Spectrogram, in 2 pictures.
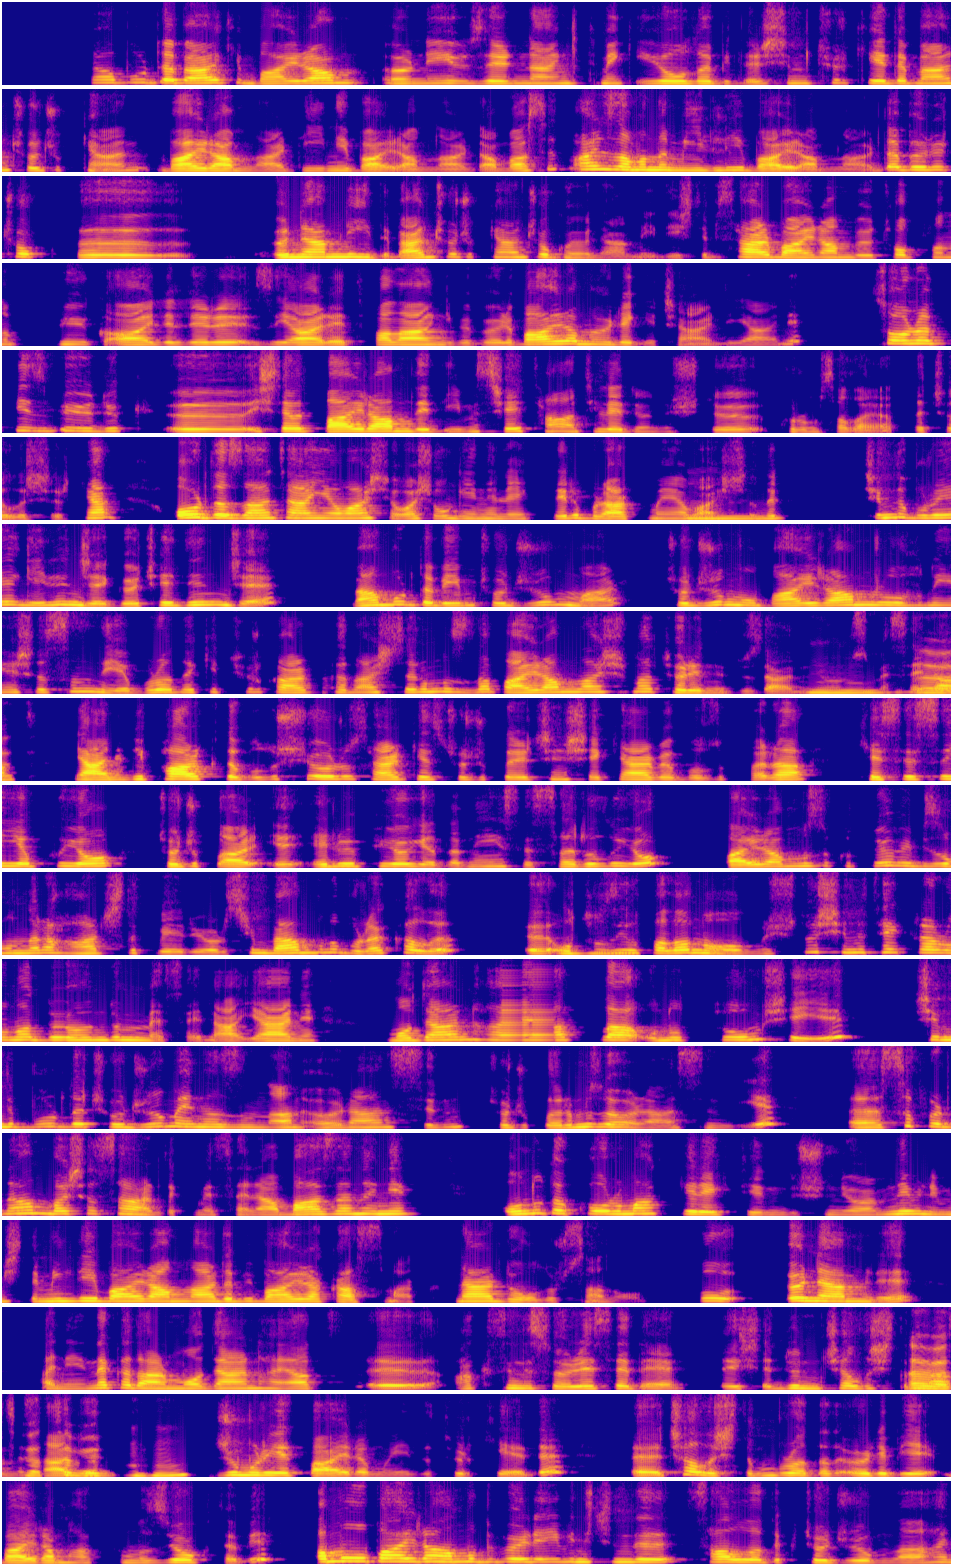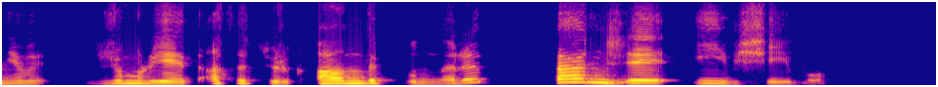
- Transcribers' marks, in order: other background noise
- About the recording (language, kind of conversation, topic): Turkish, podcast, Kültürünü yaşatmak için günlük hayatında neler yapıyorsun?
